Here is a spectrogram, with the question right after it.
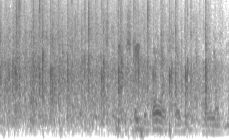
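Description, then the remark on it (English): A crowd at an apostolic youth rally in Jennings claps steadily for the church, dense overlapping hand claps forming a continuous patter of applause, with a few voices calling out over it toward the end. “Why don't we give this church, again, a hand clap.”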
